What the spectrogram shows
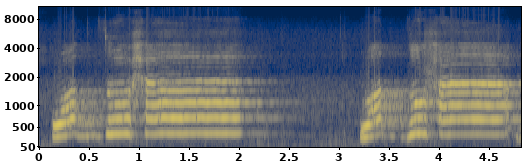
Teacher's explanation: والضحیٰ، والضحیٰ، واد کو پر پڑھیں گے، ہا کو حلق کے درمیانی حصے سے ادا کریں گے، اور کھڑا زبر کو اسی طرح ہی پڑھیں گے، اس میں کوئی تبدیلی نہیں آئے گی، ٹھیک ہے۔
